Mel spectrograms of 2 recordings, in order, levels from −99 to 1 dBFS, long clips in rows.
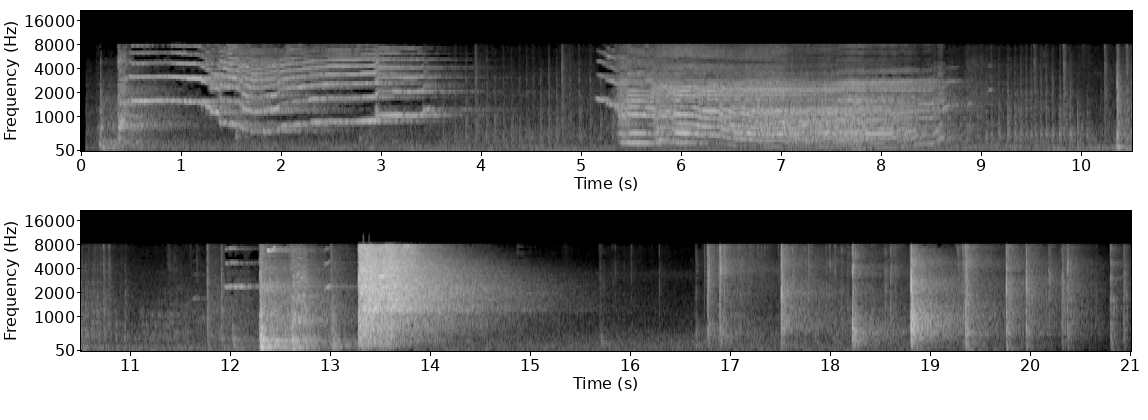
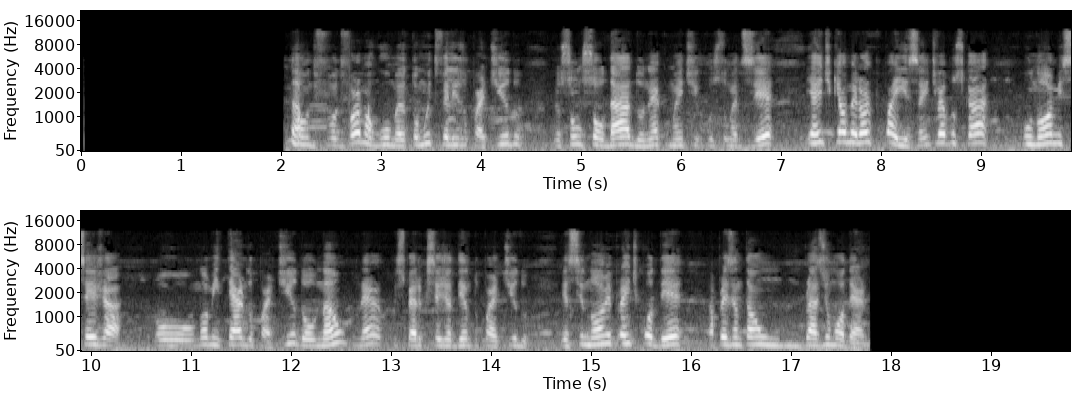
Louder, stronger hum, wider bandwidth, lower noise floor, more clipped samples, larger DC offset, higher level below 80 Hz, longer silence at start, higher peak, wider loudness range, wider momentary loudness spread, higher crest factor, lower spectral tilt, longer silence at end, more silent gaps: second, -22 LUFS vs -15 LUFS; neither; second, 11 kHz vs 12.5 kHz; second, -60 dBFS vs under -90 dBFS; neither; neither; second, -62 dBFS vs -40 dBFS; second, 0.2 s vs 2.05 s; about the same, 0 dBFS vs 0 dBFS; first, 21 LU vs 4 LU; first, 21 LU vs 13 LU; first, 28 dB vs 16 dB; second, -0.5 dB/octave vs -6 dB/octave; second, 0.05 s vs 2 s; neither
